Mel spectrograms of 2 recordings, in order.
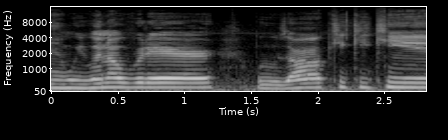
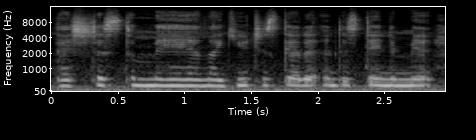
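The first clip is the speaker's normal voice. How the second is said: hushed, high, placating voice; gentle consoling; 7 semitones higher, 6 dB quieter than usual. Retold or imitated. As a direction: voice a woman soothing softly. Voices sister's wife consoling her.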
